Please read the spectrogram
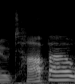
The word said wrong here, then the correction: Utapau: Utapau, you know, the planet with the sinkholes where Obi-Wan faced down and beat General Grievous once and for all.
